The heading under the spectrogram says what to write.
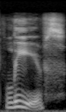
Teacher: Long e sound like in tree and it ends with a v sound.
